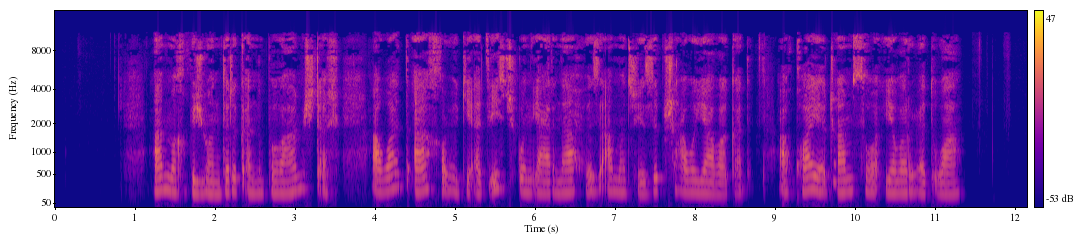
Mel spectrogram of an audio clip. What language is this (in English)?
Abaza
